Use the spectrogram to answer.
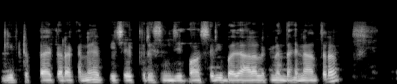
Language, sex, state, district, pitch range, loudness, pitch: Maithili, male, Bihar, Samastipur, 95-105 Hz, -15 LUFS, 100 Hz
